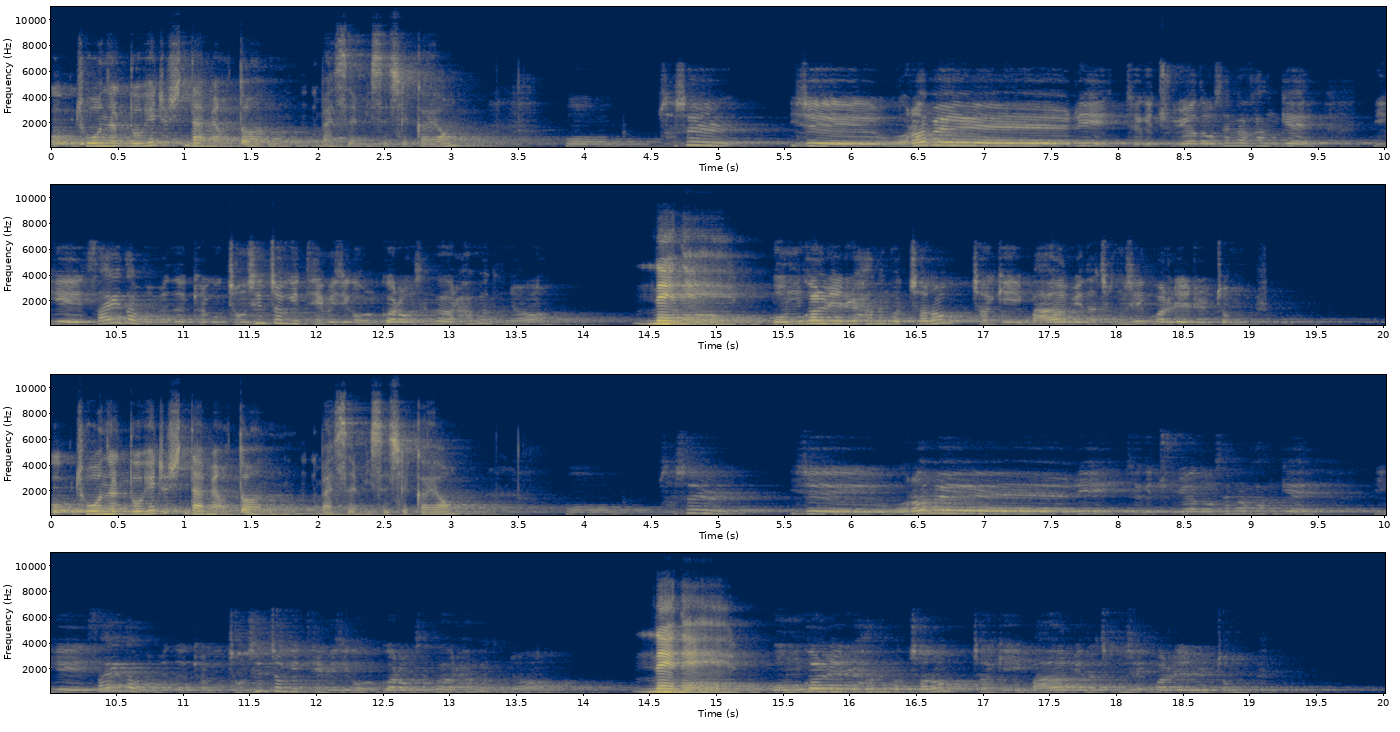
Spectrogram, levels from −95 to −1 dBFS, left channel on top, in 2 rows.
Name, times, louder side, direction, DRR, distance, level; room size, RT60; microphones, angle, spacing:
voice 1, 0.0-3.0 14.4-15.2, right 1 dB, 20° right, 9 dB, 0.4 m, -29 dB
voice 2, 3.9-4.3 4.6-5.1 5.5-9.5 9.9-13.8 14.7-15.1 15.4-19.1, left 3 dB, 45° left, 7 dB, 0.5 m, -35 dB
8.1 x 6.6 x 7.8 m, 2.6 s
head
